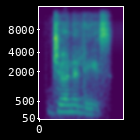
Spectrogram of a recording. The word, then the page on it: Journalese: Indian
